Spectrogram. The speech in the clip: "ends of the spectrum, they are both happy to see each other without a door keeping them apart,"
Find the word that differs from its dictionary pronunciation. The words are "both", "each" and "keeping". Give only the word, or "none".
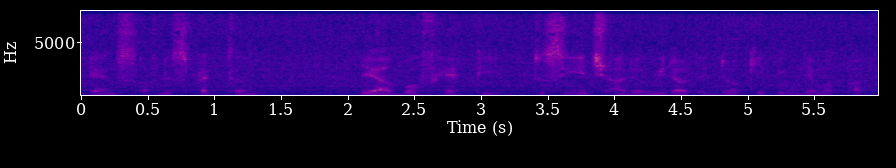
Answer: both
